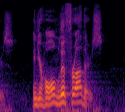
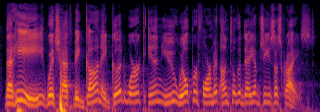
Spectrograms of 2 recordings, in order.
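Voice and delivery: emphatic scripture reading; 5 semitones higher, 4 dB louder, slower than usual. Acted. Reads Paul's reply with emphasis.

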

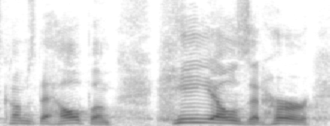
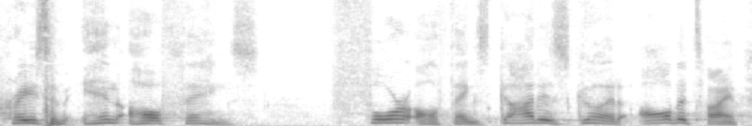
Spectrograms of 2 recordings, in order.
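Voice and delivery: soft exhortation; 7 dB quieter than usual. Real, not acted. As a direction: lay it gently on them. Soft exhortation after pause.

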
